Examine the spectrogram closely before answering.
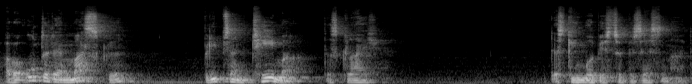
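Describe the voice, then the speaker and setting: A thoughtful man in a radio drama, recollecting with hesitant, earnest pauses. His slightly low voice moves through very lively inflections. The room adds noticeable echo around it. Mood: earnest, searching. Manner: searching, hesitant, earnest, pausing to reformulate. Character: reflective man recalling an enigmatic late writer friend. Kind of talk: naturalistic German radio play acting, interview-like monologue.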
